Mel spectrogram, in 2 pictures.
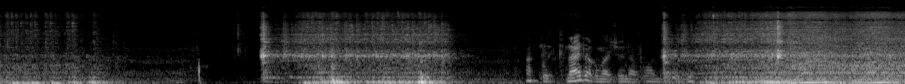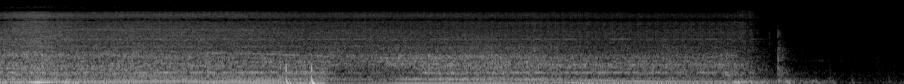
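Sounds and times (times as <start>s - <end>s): old car engine running: 0.0s - 1.9s, 2.6s - 4.7s, 6.6s - 16.6s
engine backfire pops: 3.0s - 4.6s, 11.8s - 12.4s.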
